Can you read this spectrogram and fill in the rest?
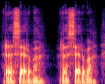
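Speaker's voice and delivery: "reserva" with rolled r and stress on "-ser-"; Spanish pronunciation. Shown as a demonstration. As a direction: model "reserva" twice in clear Spanish. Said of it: "you're gonna see this one instead".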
